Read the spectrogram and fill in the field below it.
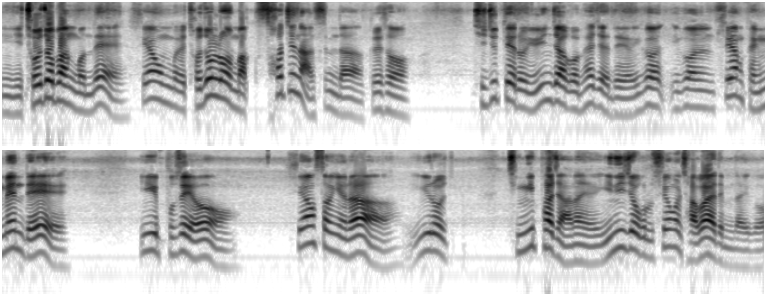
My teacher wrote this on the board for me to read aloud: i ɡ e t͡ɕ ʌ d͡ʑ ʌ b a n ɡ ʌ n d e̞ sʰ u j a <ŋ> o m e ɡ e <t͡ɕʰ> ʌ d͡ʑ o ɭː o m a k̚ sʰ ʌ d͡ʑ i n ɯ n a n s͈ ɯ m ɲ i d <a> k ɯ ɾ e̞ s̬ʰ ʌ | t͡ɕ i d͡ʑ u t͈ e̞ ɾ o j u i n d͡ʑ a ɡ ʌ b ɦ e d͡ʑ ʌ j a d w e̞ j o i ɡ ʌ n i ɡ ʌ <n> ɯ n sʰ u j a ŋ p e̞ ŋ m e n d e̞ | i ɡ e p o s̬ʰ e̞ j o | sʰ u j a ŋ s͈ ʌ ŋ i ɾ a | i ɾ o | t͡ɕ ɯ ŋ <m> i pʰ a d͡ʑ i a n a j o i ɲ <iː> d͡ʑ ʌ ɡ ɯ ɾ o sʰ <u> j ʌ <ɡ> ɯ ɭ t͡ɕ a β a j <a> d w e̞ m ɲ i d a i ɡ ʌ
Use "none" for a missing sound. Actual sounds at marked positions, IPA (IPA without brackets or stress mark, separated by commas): ŋ, t͡ɕ, a, n, ɲ, i, u, ŋ, a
